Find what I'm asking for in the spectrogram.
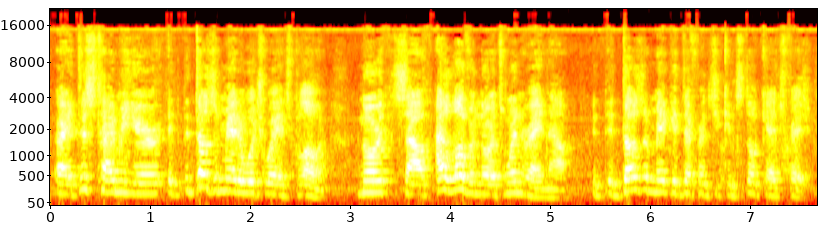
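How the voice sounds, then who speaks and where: A man co-hosts a fishing show and talks casually. He hands out plain advice and drops dry jokes along the way. His voice sits high, and it is heard from a distance over light noise. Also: animated, fairly quick. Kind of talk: casual chat. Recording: picked up from a distance, faint background noise.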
